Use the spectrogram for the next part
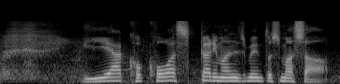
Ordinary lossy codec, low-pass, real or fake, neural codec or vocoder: none; none; fake; codec, 16 kHz, 1 kbps, X-Codec, HuBERT features, trained on LibriSpeech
